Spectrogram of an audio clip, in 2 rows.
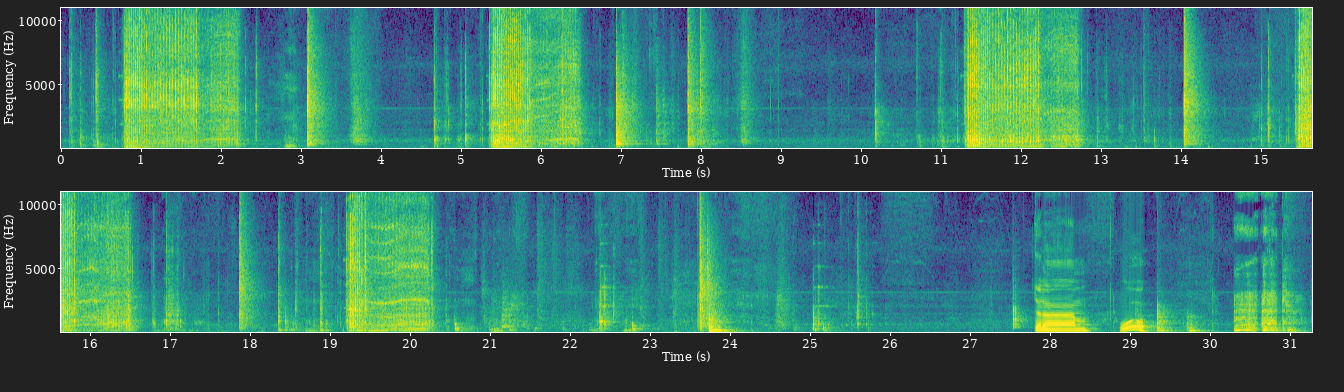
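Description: Cordless impact wrench undoing the bolts of a Honda S-Wing 125 scooter's transmission (CVT) cover, in about five bursts of a second or two each, with small clicks of tools and bolts between them.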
